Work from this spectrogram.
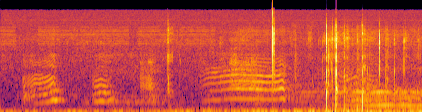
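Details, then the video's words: Newborn Labrador Retriever puppies giving short squeaky whimpers, a few brief falling cries followed by one longer drawn-out whine, then sharp clicks and knocks close by. "newborn labrador puppies"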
